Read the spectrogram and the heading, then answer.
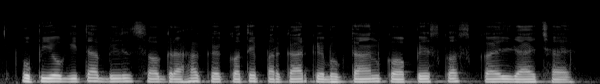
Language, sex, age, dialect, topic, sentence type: Maithili, male, 46-50, Southern/Standard, banking, question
